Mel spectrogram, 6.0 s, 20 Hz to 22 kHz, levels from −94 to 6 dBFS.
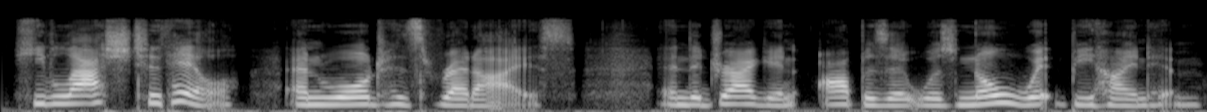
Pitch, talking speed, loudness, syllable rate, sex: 225 Hz, 180 wpm, -21 LUFS, 4.6 syllables/s, female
